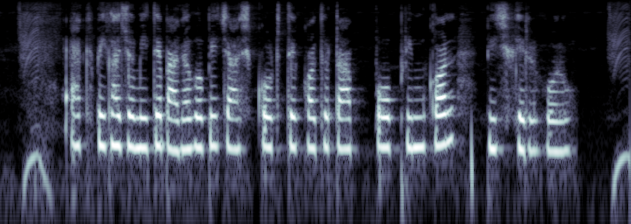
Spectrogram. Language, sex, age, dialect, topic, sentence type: Bengali, female, 18-24, Rajbangshi, agriculture, question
